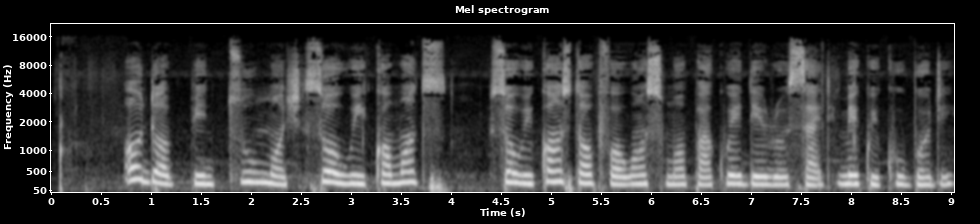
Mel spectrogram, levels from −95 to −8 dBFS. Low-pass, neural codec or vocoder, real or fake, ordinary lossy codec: 19.8 kHz; vocoder, 48 kHz, 128 mel bands, Vocos; fake; MP3, 64 kbps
